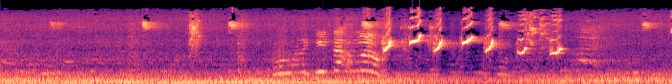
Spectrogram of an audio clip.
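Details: Greater green leafbird singing in the wild forest: a falling, warbled run of notes leads into a burst of loud, bright, hooked whistles and chirps, set against steady low background rumble.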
